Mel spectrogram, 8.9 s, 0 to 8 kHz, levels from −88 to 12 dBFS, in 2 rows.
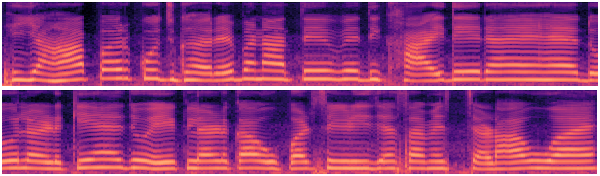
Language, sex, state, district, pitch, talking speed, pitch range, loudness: Hindi, female, Bihar, Madhepura, 240 Hz, 155 wpm, 230-260 Hz, -10 LUFS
